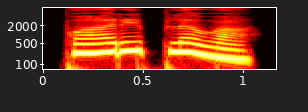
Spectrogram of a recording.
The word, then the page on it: ಪರಿಪ್ಲವ: Kannada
